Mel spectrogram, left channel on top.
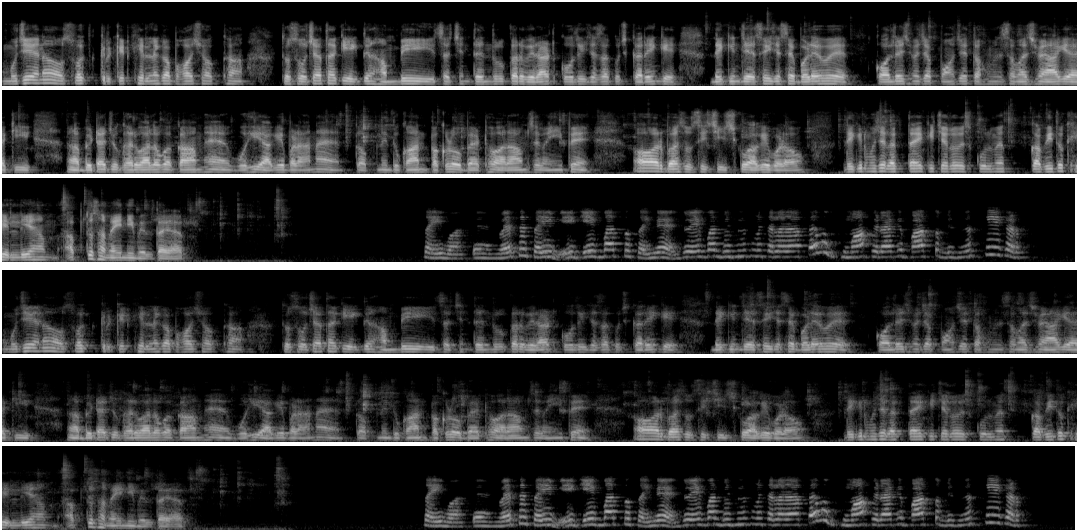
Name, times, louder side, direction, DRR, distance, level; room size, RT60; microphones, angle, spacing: voice 1, 0.0-8.5 8.7-20.8 21.0-23.4, left 7 dB, 70° left, 0.4 m, -24 dB
sound 1, 6.8-24.3, left 2 dB, 25° left, 2.7 m, -47 dB
voice 2, 25.7-31.7, right 1 dB, 10° right, 0.7 m, -32 dB
6.1 x 5.0 x 5.2 m
head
